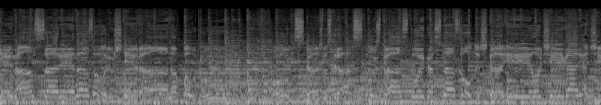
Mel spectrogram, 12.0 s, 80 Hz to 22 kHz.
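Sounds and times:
man singing folk song: 0.0s - 12.0s
strummed acoustic guitar: 0.0s - 12.0s.

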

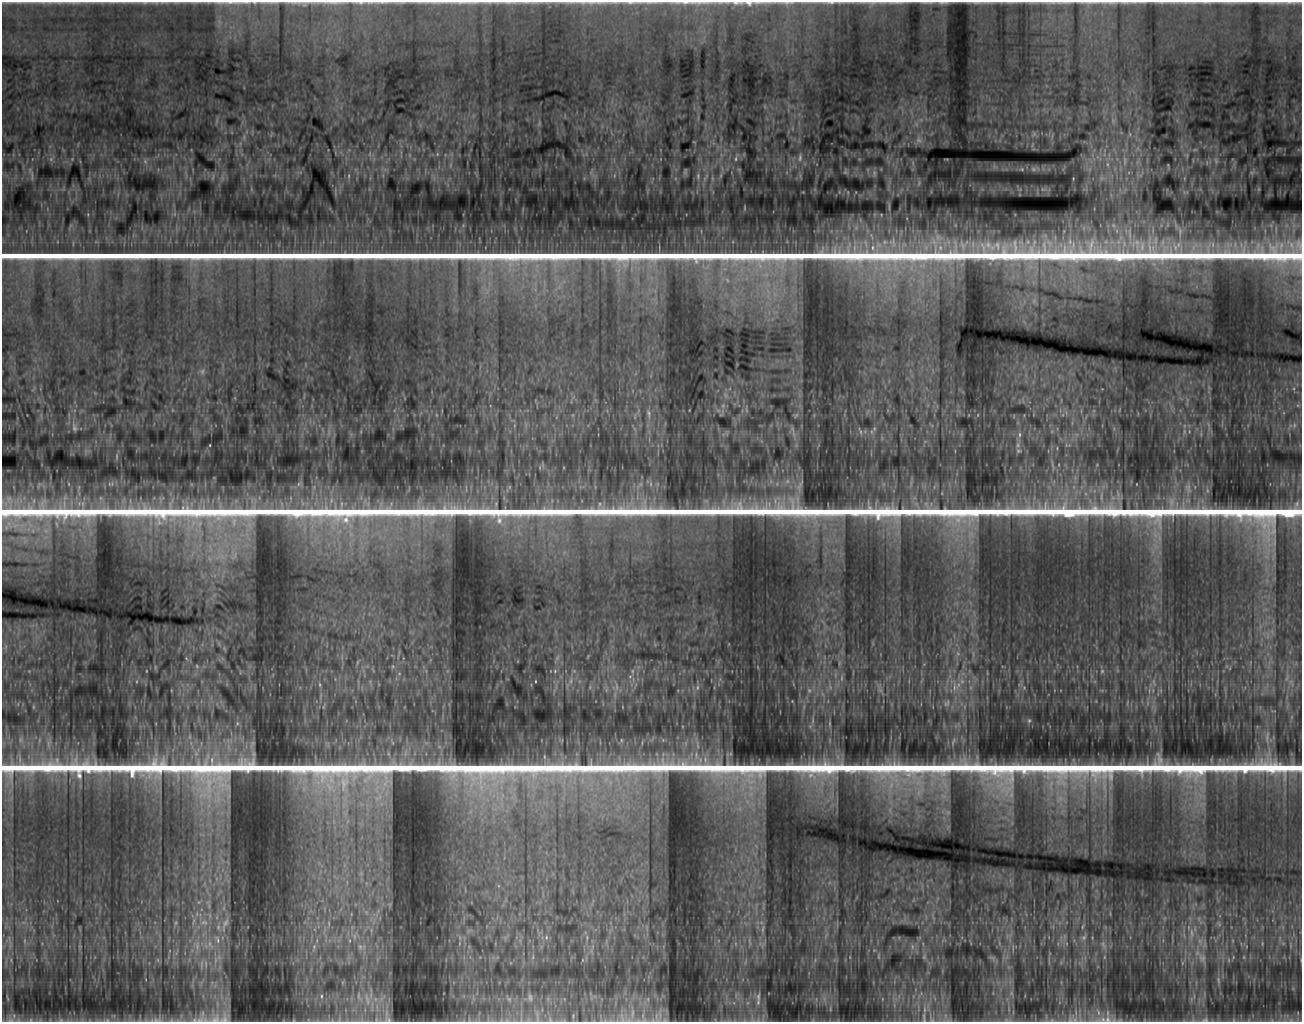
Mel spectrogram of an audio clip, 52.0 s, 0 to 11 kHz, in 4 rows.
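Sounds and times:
fireworks bursting: 4.6s - 52.0s
falling whistles: 22.5s - 28.0s, 46.9s - 51.9s.

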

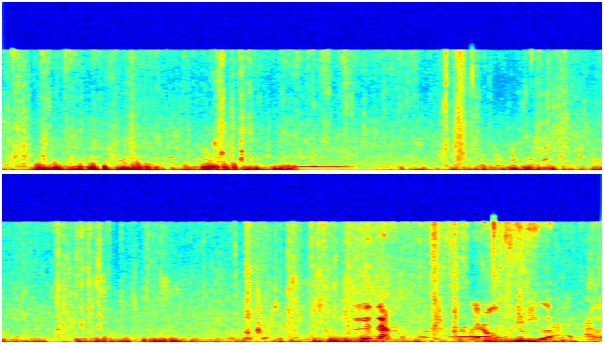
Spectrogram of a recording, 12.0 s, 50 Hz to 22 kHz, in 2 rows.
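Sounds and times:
wind buffeting microphone: 0.0s - 12.0s
faint voices talking: 0.4s - 12.0s.

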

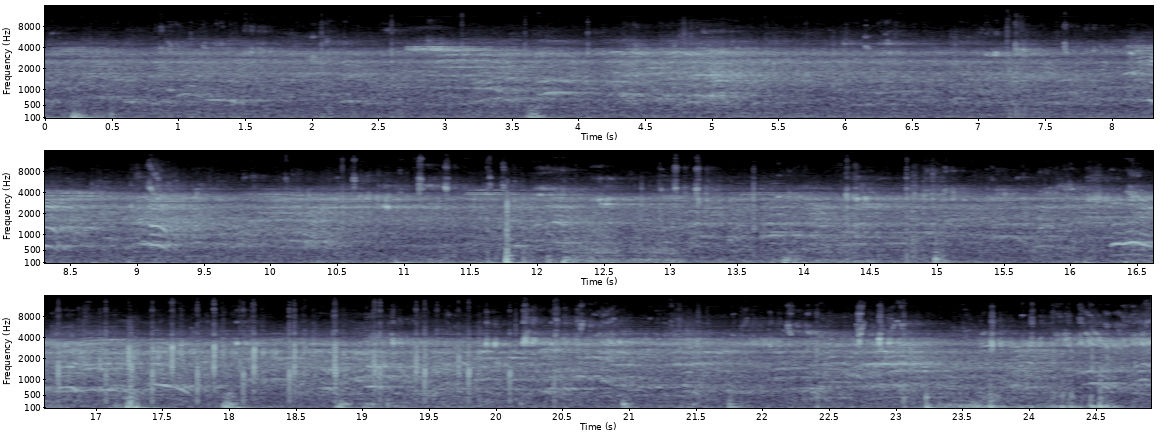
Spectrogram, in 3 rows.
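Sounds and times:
sneakers squeaking: 0.0s - 5.0s, 5.8s - 24.9s
people talking and calling out: 0.0s - 24.9s.

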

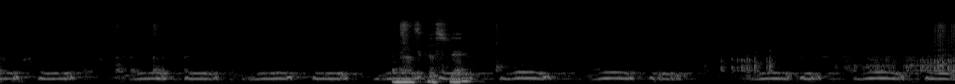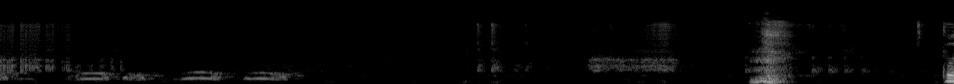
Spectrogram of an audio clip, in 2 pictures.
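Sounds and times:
birds cooing: 0.0s - 12.6s.

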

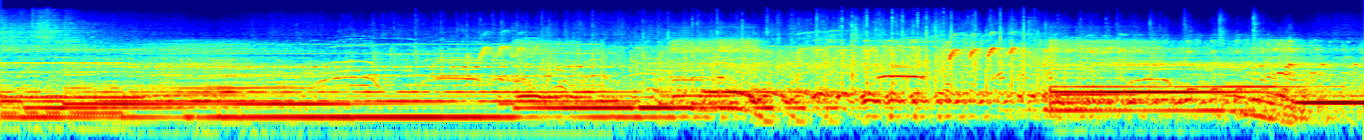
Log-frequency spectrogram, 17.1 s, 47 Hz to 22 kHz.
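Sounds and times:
rock band droning chord: 0.0s - 10.9s, 12.9s - 17.0s
crowd applause: 3.3s - 16.4s
crowd whoops and whistles: 3.7s - 14.8s.

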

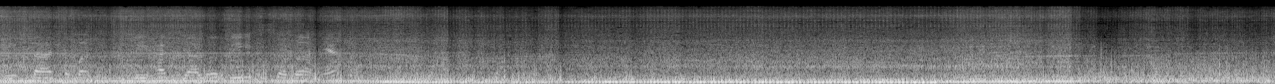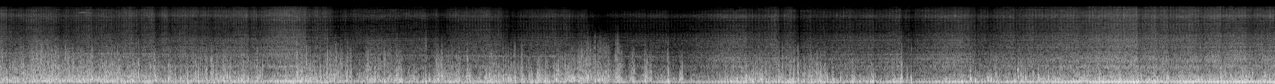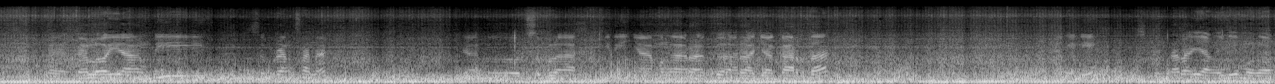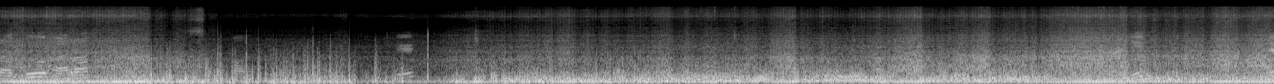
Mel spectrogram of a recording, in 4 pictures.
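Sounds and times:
vehicle engine and road noise: 0.0s - 50.9s.

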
